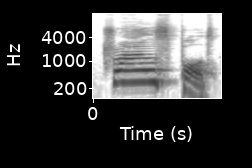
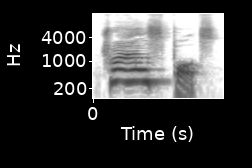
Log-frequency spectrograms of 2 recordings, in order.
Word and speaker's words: transport: And when the stress goes to the second syllable and the word becomes a verb, the sound of such word will also change. So here we have it as what? Transport.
